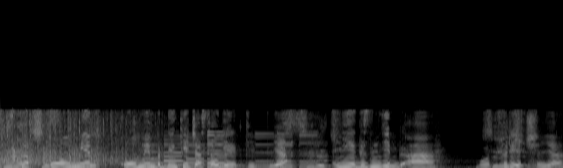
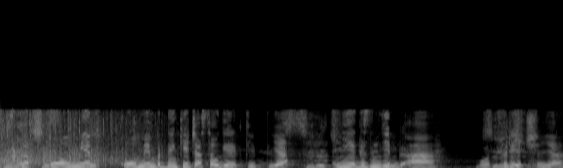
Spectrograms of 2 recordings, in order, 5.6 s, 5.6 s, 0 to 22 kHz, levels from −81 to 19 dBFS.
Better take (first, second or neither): second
